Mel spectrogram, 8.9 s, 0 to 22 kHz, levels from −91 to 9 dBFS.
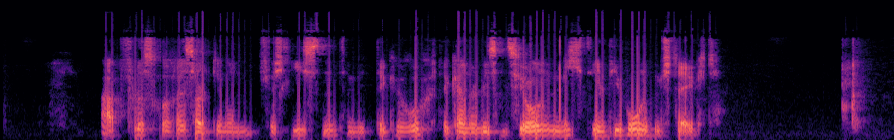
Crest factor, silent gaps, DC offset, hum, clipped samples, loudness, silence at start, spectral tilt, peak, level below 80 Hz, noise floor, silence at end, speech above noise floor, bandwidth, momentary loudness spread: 20 dB; none; under 0.1%; none; under 0.1%; -21 LUFS; 1 s; -4 dB/octave; -2 dBFS; -46 dBFS; -73 dBFS; 0.35 s; 52 dB; 16 kHz; 15 LU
